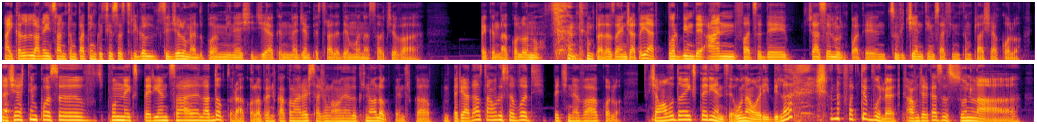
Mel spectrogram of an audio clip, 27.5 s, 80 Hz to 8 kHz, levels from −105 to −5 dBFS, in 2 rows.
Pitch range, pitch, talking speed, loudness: 120-170 Hz, 140 Hz, 205 wpm, -20 LUFS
